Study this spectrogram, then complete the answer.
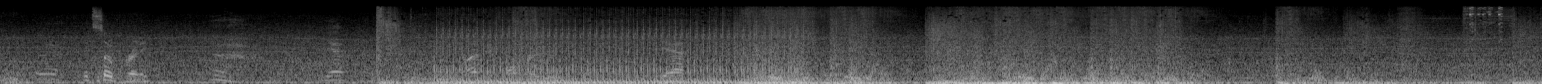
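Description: A vehicle engine rumbles as it drives through water.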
